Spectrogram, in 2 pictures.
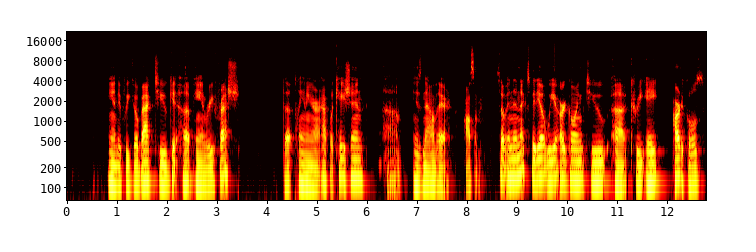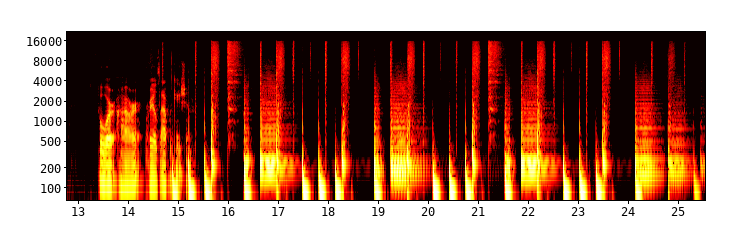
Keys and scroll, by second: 2.4 super+r.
